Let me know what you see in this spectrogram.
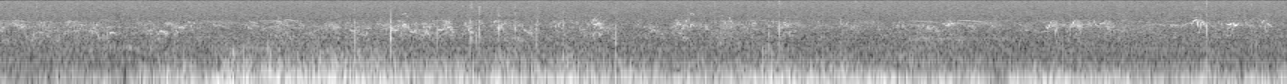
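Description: Outdoor ambience of small birds chirping and twittering in many short calls, over a steady low rumble.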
